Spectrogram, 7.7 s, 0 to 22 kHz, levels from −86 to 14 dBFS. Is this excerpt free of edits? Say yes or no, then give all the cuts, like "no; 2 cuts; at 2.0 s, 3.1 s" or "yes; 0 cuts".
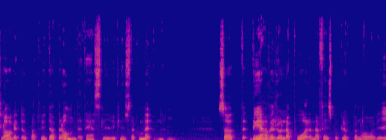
yes; 0 cuts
